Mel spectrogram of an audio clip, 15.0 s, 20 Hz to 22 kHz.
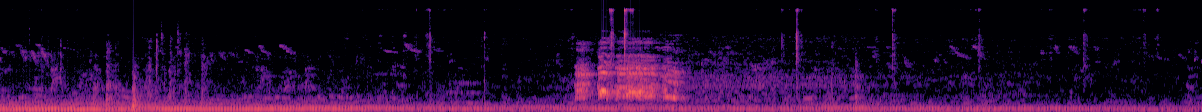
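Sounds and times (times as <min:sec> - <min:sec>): steady low hum: 0:00.0 - 0:15.0
rooster crowing: 0:07.2 - 0:08.6.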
